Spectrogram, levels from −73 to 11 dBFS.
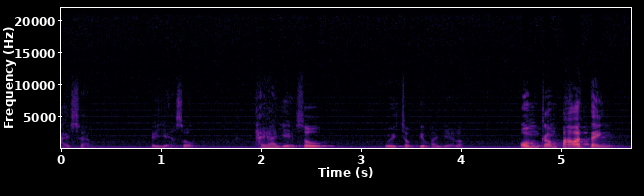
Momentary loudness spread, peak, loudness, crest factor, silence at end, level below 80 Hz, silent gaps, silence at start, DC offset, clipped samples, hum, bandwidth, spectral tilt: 24 LU; -8 dBFS; -34 LUFS; 26 dB; 0 s; -56 dBFS; none; 0 s; under 0.1%; under 0.1%; none; over 20 kHz; -4.5 dB/octave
